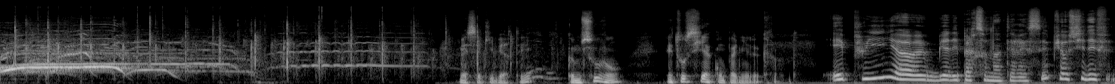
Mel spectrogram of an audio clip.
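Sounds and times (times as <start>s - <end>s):
audience applause: 0.0s - 5.7s
speech: 4.6s - 11.1s.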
